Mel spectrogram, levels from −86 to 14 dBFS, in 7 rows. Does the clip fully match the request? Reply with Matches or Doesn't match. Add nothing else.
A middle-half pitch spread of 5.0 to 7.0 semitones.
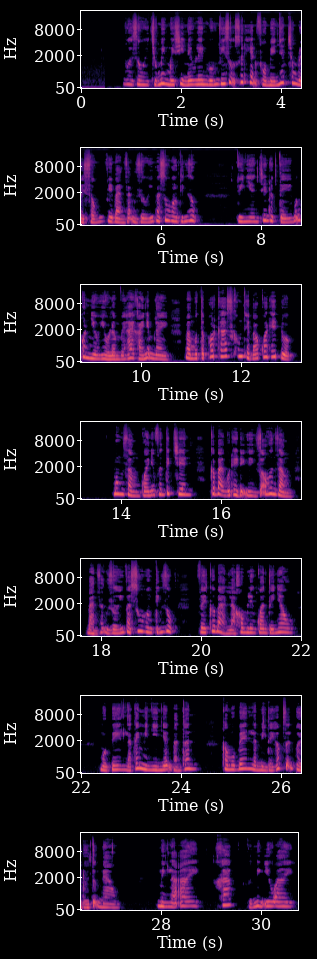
Doesn't match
